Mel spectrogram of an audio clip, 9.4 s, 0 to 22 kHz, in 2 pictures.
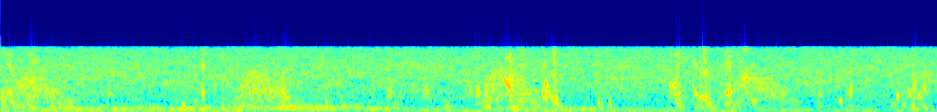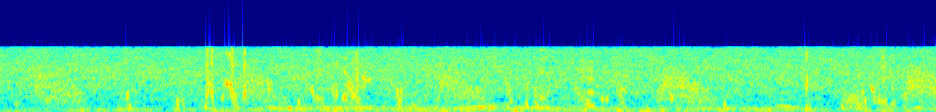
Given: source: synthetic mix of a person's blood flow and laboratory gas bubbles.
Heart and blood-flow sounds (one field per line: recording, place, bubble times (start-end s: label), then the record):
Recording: Doppler ultrasound of blood flow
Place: subclavian vein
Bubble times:
0.00-0.41 s: bubbles
0.52-0.59 s: bubbles
0.89-1.05 s: bubbles
1.09-1.48 s: bubbles
1.61-1.82 s: bubbles
1.93-2.04 s: bubbles
2.10-2.17 s: bubbles
2.19-2.28 s: bubbles
2.32-2.65 s: bubbles
2.68-2.85 s: bubbles
2.96-3.10 s: bubbles
3.32-3.83 s: bubbles
4.17-4.31 s: bubbles
4.45-4.66 s: bubbles
4.75-4.95 s: bubbles
5.03-5.09 s: bubbles
5.29-5.40 s: bubbles
5.54-5.65 s: bubbles
5.68-5.96 s: bubbles
5.99-6.09 s: bubbles
6.14-6.61 s: bubbles
6.65-6.84 s: bubbles
7.19-7.85 s: bubbles
8.00-8.08 s: bubbles
8.27-8.35 s: bubbles
8.68-8.82 s: bubbles
8.87-9.37 s: bubbles
From the record:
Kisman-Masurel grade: 342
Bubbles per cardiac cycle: rolling drumbeat, 9 or more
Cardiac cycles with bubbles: 100%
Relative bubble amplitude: moderate (0.250 to 0.450)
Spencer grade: 3 (all of the cardiac periods contain showers or single bubble signals, but not dominating or overriding the cardiac motion signals)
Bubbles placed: anywhere in the cardiac cycle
